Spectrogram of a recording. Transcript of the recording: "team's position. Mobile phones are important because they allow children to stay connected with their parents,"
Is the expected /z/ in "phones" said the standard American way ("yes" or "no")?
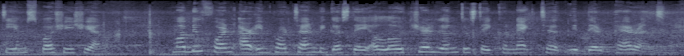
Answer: no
